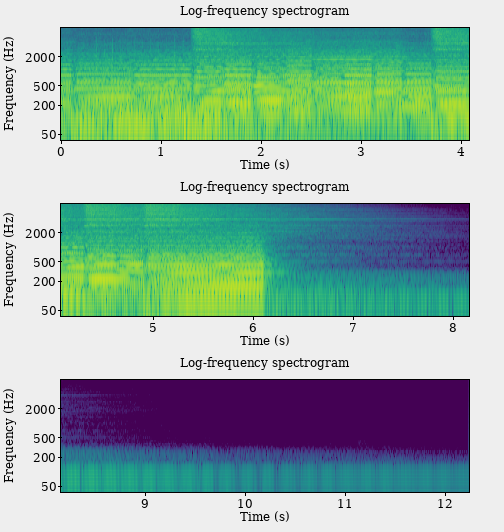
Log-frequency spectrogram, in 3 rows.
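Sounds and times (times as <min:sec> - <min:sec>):
double bass track with melody: 0:00.0 - 0:06.2.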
